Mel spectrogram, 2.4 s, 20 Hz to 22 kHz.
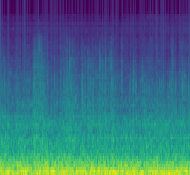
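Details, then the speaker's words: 2012 Chevrolet Corsa rolling slowly at about 20 km/h in fourth gear after the front-wheel clicking was fixed: low, even road and engine hum with no knocking or clicking from the front wheel. "praticamente que 20 por hora E aí e nenhum barulho nem nem um instalado nada"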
